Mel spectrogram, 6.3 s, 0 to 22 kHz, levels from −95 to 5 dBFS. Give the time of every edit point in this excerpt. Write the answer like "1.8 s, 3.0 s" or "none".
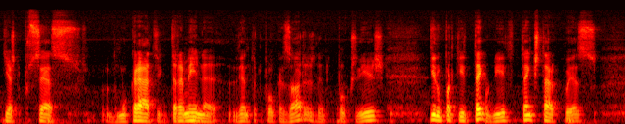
1.6 s, 2.6 s, 4.3 s, 4.9 s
